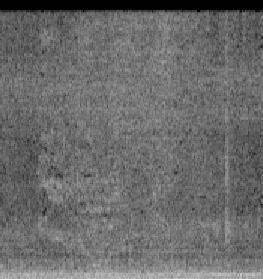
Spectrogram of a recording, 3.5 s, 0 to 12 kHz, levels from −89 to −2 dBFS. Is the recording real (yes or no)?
yes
